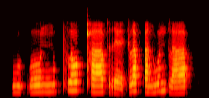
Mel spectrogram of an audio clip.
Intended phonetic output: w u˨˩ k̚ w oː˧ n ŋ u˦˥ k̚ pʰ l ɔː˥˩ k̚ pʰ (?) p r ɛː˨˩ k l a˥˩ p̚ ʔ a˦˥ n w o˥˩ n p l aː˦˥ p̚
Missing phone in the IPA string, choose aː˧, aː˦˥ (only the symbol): aː˦˥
